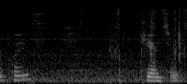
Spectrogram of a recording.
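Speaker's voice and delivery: ordinary talk, nothing marked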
